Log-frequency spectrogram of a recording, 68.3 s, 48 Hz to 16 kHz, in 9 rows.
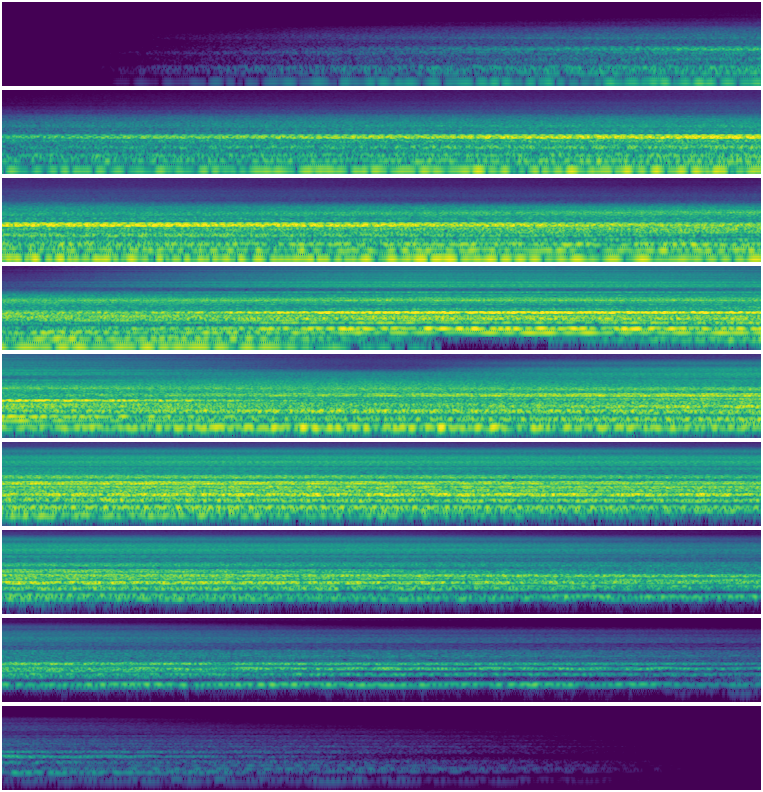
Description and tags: About one and a half minute of beautiful soundescapism created with Etheric Fields v 1.1 from 2MGT. Enjoy!
Ambient, Drone, Electronic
